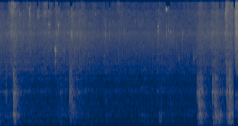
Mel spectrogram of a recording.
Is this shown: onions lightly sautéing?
yes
